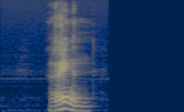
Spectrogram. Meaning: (noun) plural of ring; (verb) to ring
- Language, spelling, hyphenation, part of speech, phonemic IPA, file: Dutch, ringen, rin‧gen, noun / verb, /ˈrɪŋə(n)/, Nl-ringen.ogg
